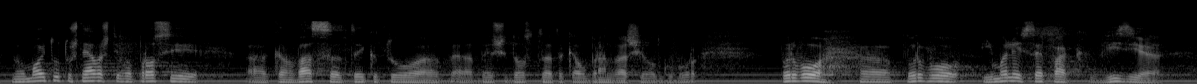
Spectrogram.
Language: Bulgarian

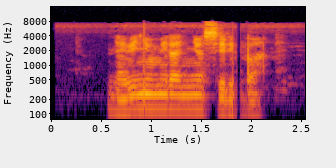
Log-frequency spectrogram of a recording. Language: Ganda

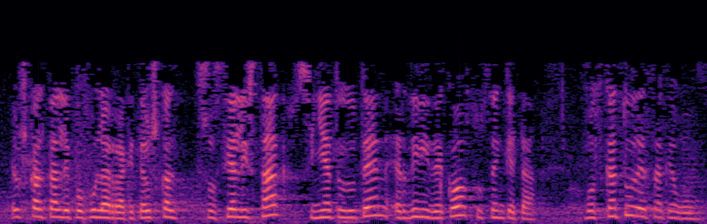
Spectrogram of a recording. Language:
Basque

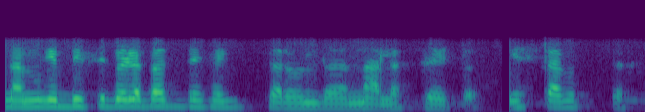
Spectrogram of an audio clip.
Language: Kannada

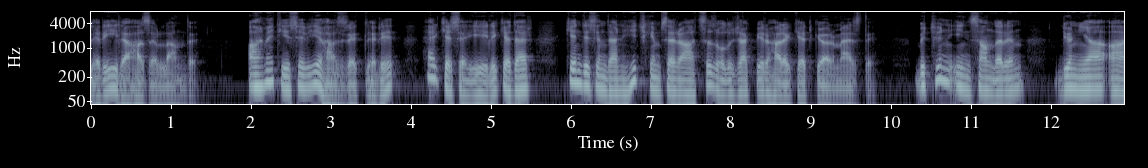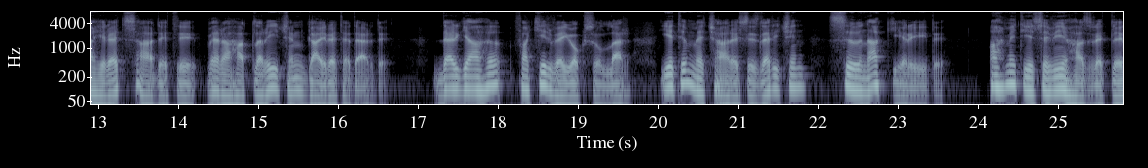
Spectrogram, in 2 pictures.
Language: Turkish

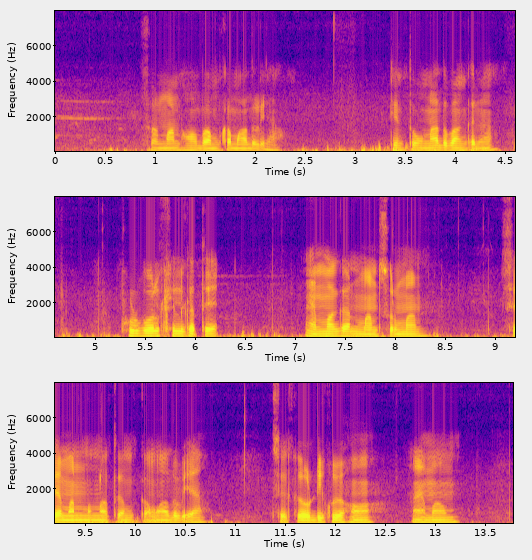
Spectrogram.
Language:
Santali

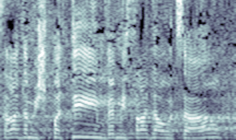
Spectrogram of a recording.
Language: Hebrew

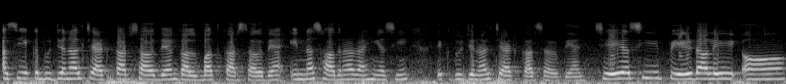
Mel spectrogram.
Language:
Punjabi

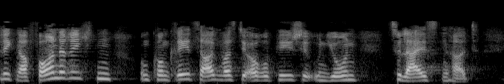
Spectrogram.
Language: German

